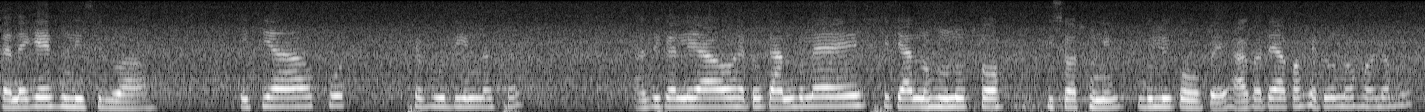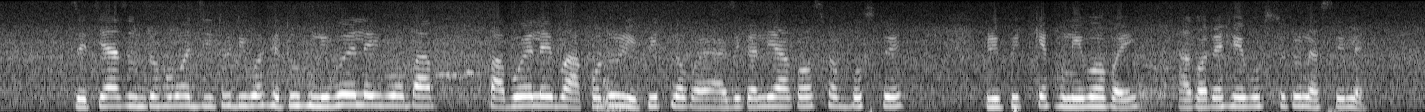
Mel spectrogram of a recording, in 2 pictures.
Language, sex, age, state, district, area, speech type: Assamese, female, 30-45, Assam, Lakhimpur, rural, spontaneous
